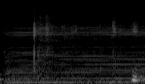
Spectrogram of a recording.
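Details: Steady low electric buzz of a Dr. Pen M8S microneedling pen switched on to test it, with faint room noise. This is before first-time at-home microneedling of buttock stretch marks with an 18-needle cartridge at 1.0 mm depth.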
